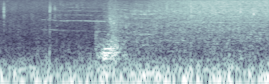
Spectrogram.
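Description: Water sprays out of a pipe with a loud hiss.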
